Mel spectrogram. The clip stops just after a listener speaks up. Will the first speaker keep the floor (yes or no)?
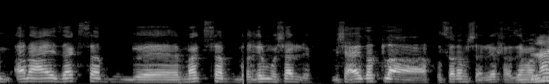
no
